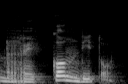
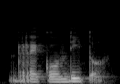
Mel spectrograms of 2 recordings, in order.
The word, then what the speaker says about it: recóndito: ante penúltima Okay veamos Dónde tiene su sílaba tónica la palabra recóndito recóndito recóndito claramente la tiene justo aquí en la antepenúltima sílaba okay Porque qué si nosotros le quitamos esa intensidad tendríamos recondito recondito no es lo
